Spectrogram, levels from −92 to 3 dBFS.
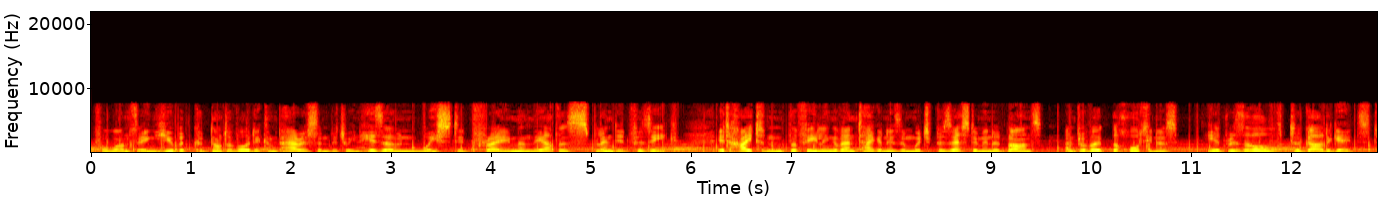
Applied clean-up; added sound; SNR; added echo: none; Livestock, farm animals, working animals; 14 dB; none.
